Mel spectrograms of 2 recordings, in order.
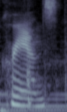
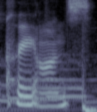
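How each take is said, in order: First: The word is said with one syllable. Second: The word is said with two syllables. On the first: "like one syllable crayons" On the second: "I'm actually making myself pronounce that word as crayons"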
